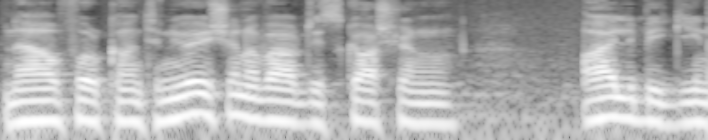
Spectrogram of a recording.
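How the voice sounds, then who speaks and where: A man speaks with a Persian accent, with audible room echo. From Iran. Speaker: religious teacher. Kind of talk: lecture.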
